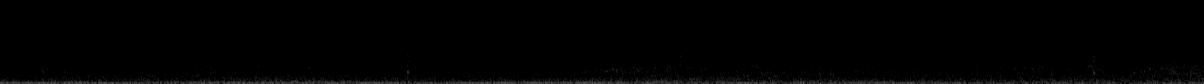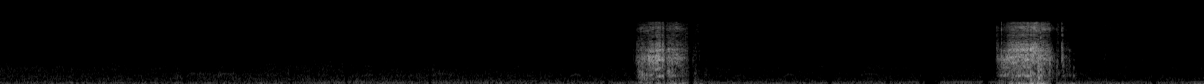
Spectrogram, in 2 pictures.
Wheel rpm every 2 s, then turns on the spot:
0, 0, 0, 0, 0, 0, 0, 0, 0, 0, 20, 0.
none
